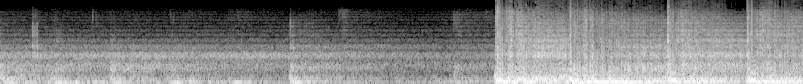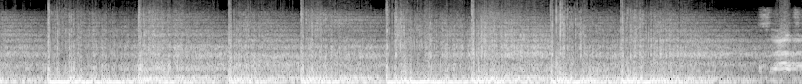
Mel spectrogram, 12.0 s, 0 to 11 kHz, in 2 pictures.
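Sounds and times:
basketball bouncing on wooden floor: 3.4 - 11.4.

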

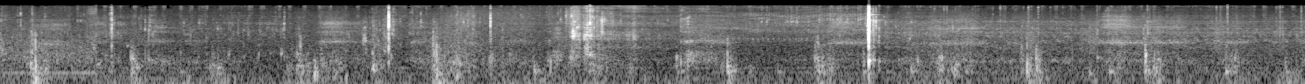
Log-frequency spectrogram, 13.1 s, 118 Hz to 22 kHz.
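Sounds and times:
low wind rumble: 0.0 - 13.0
water slapping boat hull: 0.0 - 13.0.

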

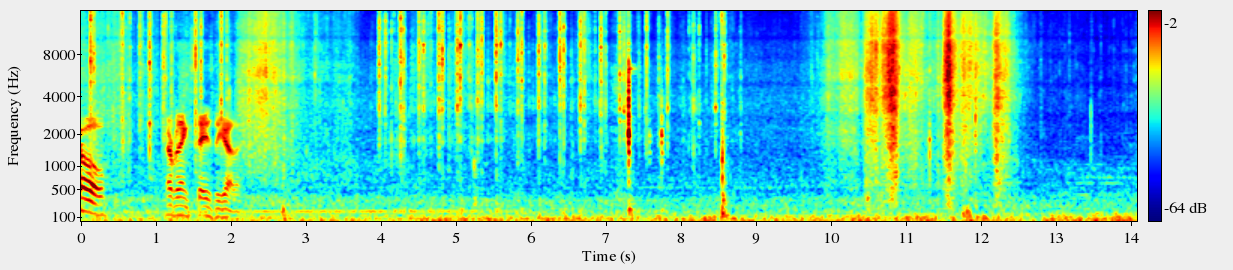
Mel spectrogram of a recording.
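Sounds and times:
ratchet strap clicking: 3.9 - 8.6
short rustle: 9.8 - 12.7.

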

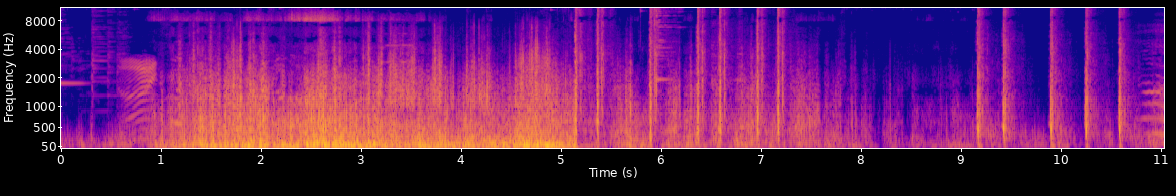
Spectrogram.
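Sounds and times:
pistol shots: 9.1 - 10.8.

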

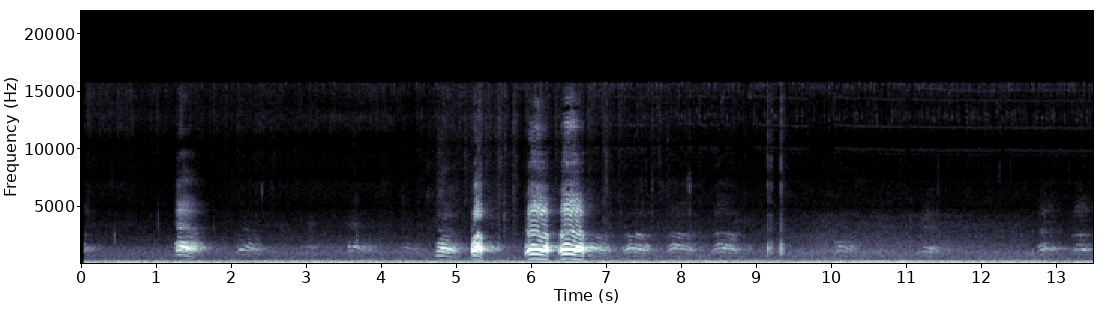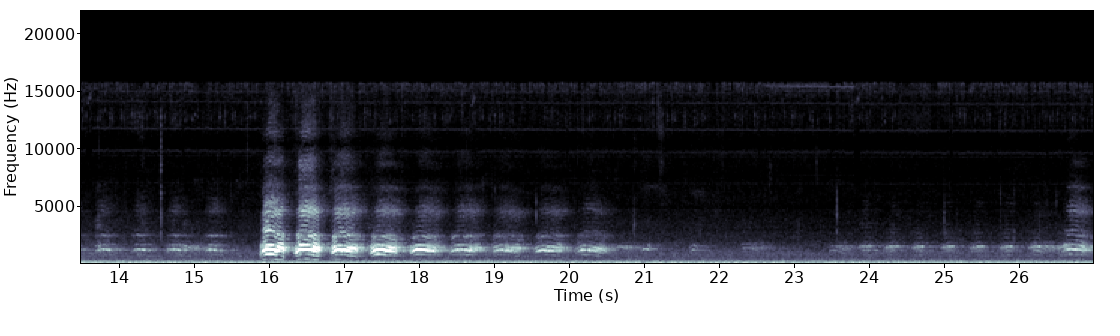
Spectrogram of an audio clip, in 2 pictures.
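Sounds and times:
crows cawing: 1.2 - 2.4, 3.0 - 8.9, 12.8 - 22.7, 23.5 - 26.9.

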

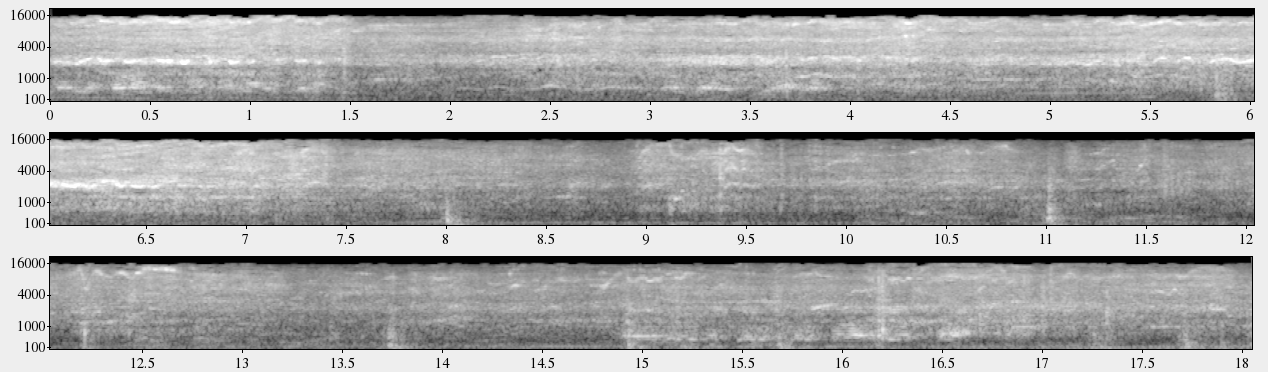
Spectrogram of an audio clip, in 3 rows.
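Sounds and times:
electric motors whining: 0.0 - 18.0.

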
